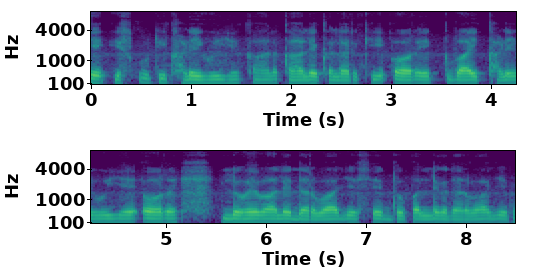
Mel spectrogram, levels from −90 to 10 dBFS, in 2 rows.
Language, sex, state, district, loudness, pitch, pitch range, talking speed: Hindi, male, Jharkhand, Jamtara, -26 LUFS, 110 Hz, 105-110 Hz, 170 wpm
